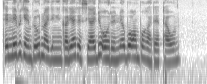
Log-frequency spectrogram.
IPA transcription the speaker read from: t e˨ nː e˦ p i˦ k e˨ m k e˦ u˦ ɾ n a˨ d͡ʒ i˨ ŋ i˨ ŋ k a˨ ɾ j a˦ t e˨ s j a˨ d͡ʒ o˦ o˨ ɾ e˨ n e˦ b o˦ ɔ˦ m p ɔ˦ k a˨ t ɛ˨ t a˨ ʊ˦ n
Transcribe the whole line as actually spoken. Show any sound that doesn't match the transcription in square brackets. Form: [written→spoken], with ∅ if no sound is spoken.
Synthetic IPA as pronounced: t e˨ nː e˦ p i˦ k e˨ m [k→p] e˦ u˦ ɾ n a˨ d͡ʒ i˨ ŋ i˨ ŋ k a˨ ɾ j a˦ t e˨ s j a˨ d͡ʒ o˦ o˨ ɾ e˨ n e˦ b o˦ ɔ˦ m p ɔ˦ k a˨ t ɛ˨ t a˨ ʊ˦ n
